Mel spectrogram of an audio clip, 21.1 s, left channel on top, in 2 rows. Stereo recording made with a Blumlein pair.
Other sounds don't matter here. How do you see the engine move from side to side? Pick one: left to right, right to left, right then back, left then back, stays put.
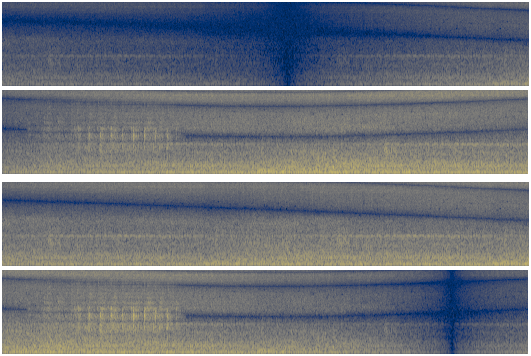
right to left.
